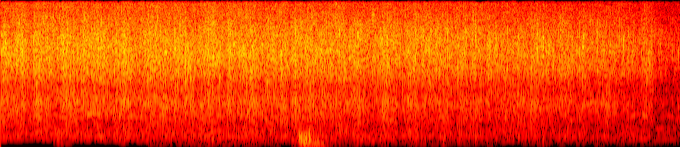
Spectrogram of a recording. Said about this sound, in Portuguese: Se é para ele, aplauda forte.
